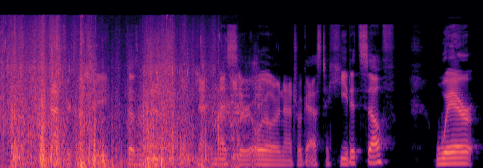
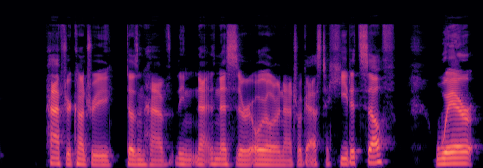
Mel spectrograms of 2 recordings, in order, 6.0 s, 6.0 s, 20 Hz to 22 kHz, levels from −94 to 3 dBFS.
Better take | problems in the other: second | household noises; very loud; until 3 s; 4 dB above the speech

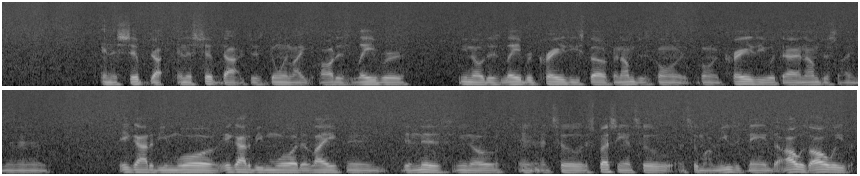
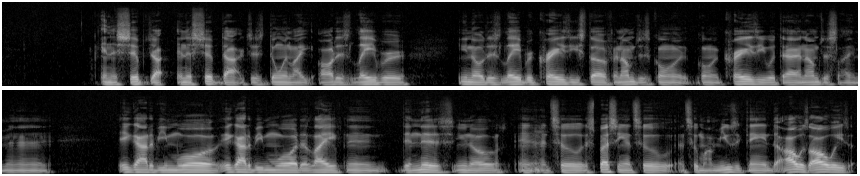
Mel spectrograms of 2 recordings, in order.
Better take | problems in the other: second | hiss; loud; throughout; as loud as the speech; faint in the second

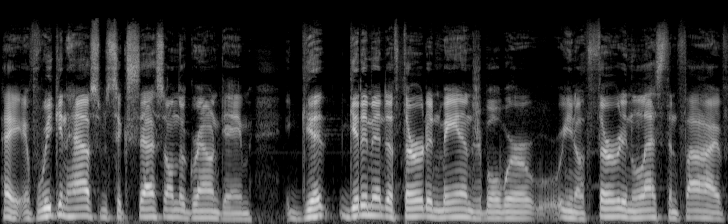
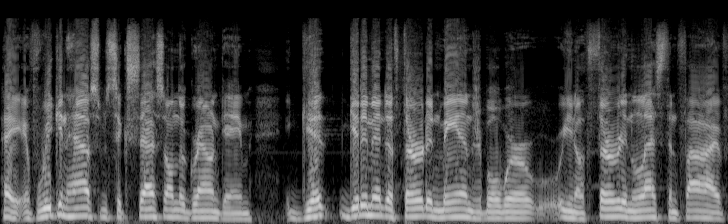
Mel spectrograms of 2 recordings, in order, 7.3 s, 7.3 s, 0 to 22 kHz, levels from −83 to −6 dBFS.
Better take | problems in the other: first | distortion; slight; 8% of the sound clipped

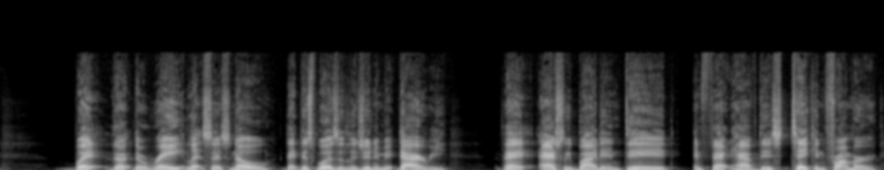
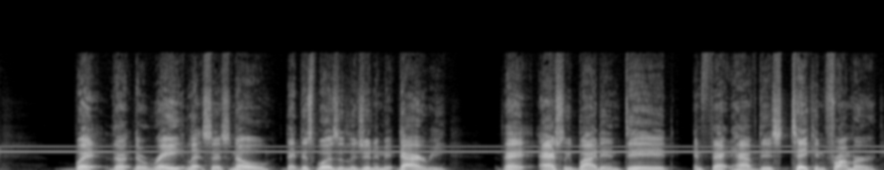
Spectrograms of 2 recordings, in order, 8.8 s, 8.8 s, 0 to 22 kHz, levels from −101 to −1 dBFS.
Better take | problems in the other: first | high-pitched whine; noticeable; throughout; 2.5 kHz, 20 dB below the speech

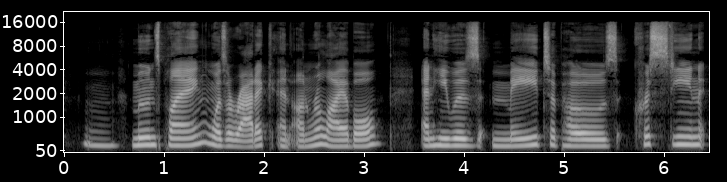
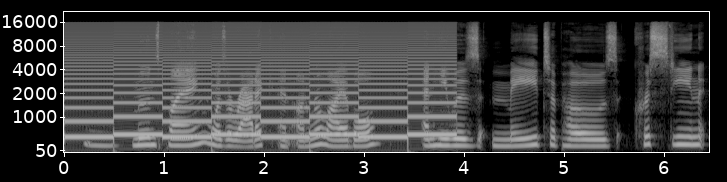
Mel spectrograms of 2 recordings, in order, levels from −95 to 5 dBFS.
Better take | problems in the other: first | siren; loud; until 4 s; peak 4 dB above the speech

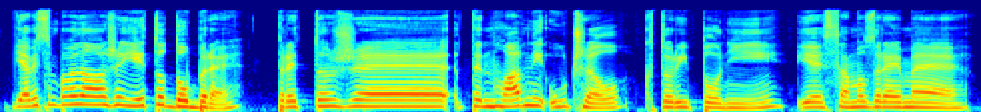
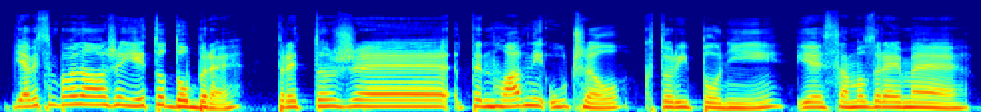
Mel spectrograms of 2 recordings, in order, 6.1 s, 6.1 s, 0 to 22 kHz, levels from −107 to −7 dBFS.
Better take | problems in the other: first | muffled; slightly; fading above 3.5 kHz

